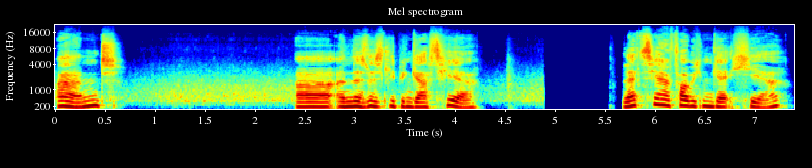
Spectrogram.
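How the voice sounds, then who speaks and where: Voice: medium pitch, slow pace, long pauses, a little mellow. A game streamer giving casual live commentary, thinking aloud while playing.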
